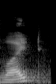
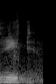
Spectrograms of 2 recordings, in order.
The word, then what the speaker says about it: Vite: um by Instinct maybe you are going to pronounce it as white but it is wheat so these are the three things we'll be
